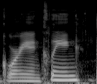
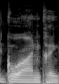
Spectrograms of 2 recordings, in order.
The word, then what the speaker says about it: Goran Kling: Sorry, dude, but Gorian Kling, that is not your correct name. – We'll just say Goran Kling because that's what he told me how to say it.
